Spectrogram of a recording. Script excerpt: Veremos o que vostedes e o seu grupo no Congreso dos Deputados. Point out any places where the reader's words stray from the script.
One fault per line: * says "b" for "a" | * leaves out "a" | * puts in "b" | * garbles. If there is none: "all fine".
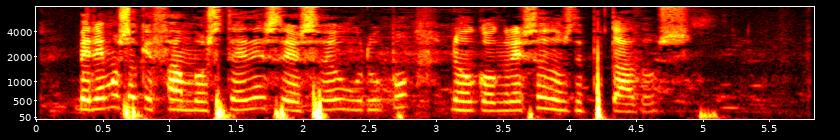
* puts in "fan"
